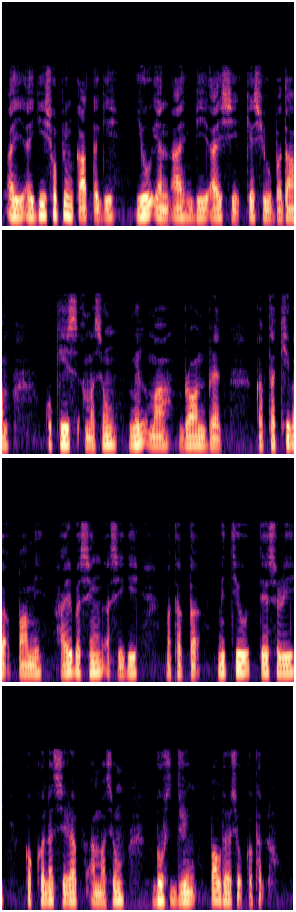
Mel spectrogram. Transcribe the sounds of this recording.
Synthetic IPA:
ɐjɐjɡisopiŋkat̚ːɐɡi | juenajbiajsikesjubɐdam | kukisɐmɐsuŋmilk̚mabɾanbɾed̚ | kak̚tʰɐt̚kʰibɐpami | hajɾibɐsiŋɐsiɡi | mɐtʰɐk̚tɐ | mitʰjutesɾi | kokʰːonɐsiɾɐp̚ʰɐmɐsuŋ | busdɾiŋkpawdɐɾsukak̚tʰɐt̚lu

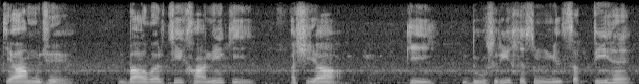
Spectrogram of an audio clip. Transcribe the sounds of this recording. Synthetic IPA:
kjaːmʊd͡ʒʱe | baːʋəɾt͡ʃixaːneki | ɐʃja | ki | d̪uːsɾiqɪsmːɪlsɐk̚t̪iɦɛː

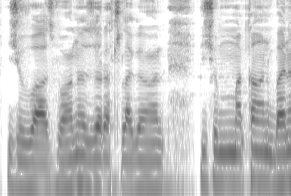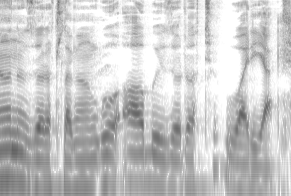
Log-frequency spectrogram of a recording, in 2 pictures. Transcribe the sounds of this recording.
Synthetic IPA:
zuʋaːzʋaːnɐzuɾɐt̪ʰlɐɡãːn | d͡ʒimɐkaːnbɐnaːnɐzɐɾɐt̪ʰlɐɡãːnɡoːʔaːbɨzuɾɐt̪ʰʋaːɾijaː

